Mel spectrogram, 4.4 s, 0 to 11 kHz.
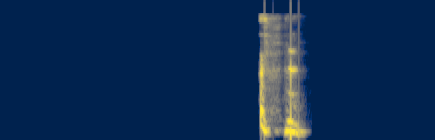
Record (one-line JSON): {"cough_length": "4.4 s", "cough_amplitude": 28141, "cough_signal_mean_std_ratio": 0.19, "survey_phase": "beta (2021-08-13 to 2022-03-07)", "age": "45-64", "gender": "Female", "wearing_mask": "No", "symptom_sore_throat": true, "symptom_fatigue": true, "symptom_onset": "13 days", "smoker_status": "Never smoked", "respiratory_condition_asthma": false, "respiratory_condition_other": false, "recruitment_source": "REACT", "submission_delay": "8 days", "covid_test_result": "Negative", "covid_test_method": "RT-qPCR"}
